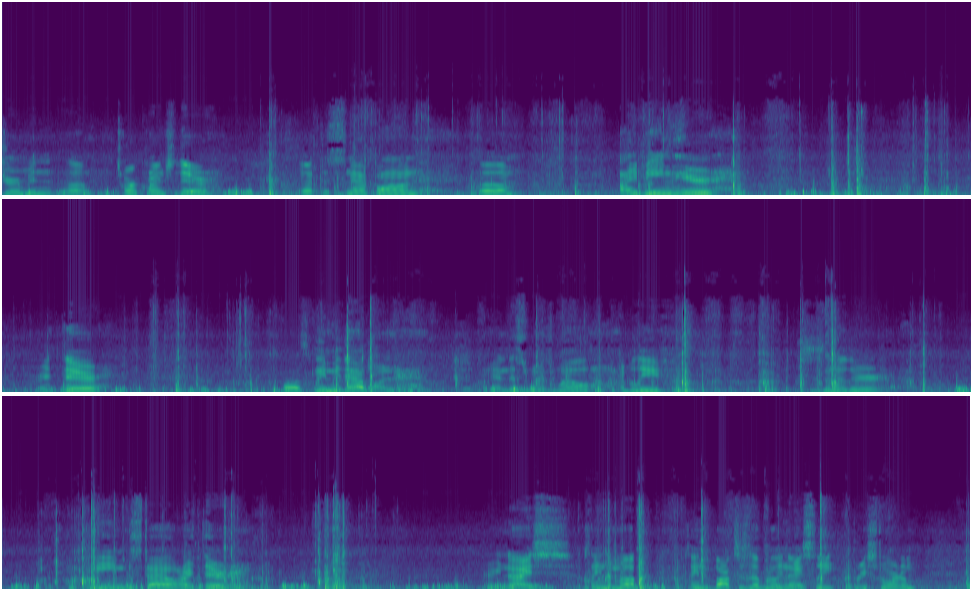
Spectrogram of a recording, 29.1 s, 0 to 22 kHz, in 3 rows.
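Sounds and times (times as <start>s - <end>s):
wind noise on microphone: 0.0s - 29.0s
plastic cases and tools clicking: 1.6s - 23.5s, 24.4s - 29.0s
tools clattering in drawer: 19.7s - 23.1s.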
